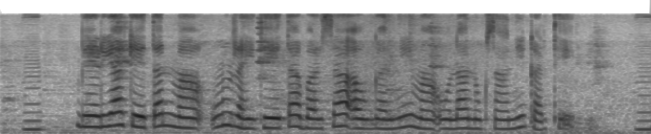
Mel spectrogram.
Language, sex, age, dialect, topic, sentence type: Chhattisgarhi, female, 60-100, Eastern, agriculture, statement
